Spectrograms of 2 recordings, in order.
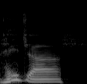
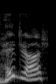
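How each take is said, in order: First: The greeting is said flatly, with little energy. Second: The greeting is said with more excitement.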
